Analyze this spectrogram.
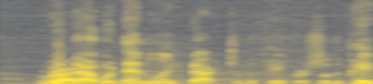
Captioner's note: voiceover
